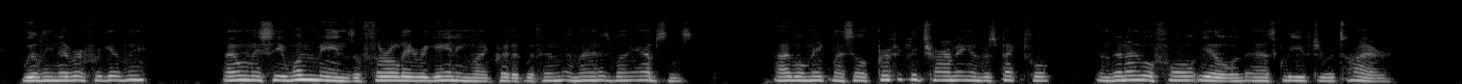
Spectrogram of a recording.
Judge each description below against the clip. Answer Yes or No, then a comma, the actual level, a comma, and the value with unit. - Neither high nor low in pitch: Yes, medium, 180 Hz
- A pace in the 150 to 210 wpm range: Yes, average, 170 wpm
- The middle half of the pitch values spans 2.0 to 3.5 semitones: Yes, narrow, 2.4 semitones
